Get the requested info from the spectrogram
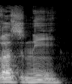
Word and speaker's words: Ghazni: In Ghazal? Is that how I pronounce it? – Ghazni. – Sorry, Ghazni. – That's right, yeah.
